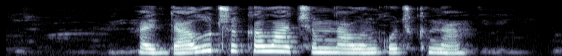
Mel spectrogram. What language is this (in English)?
Mari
